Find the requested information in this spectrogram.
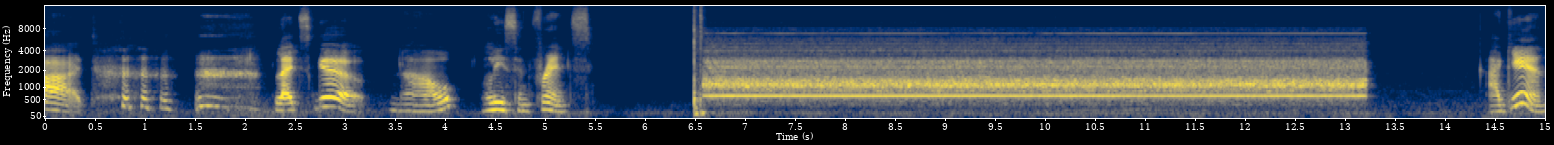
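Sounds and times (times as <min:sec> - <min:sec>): vacuum cleaner running: 0:06.5 - 0:13.3.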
